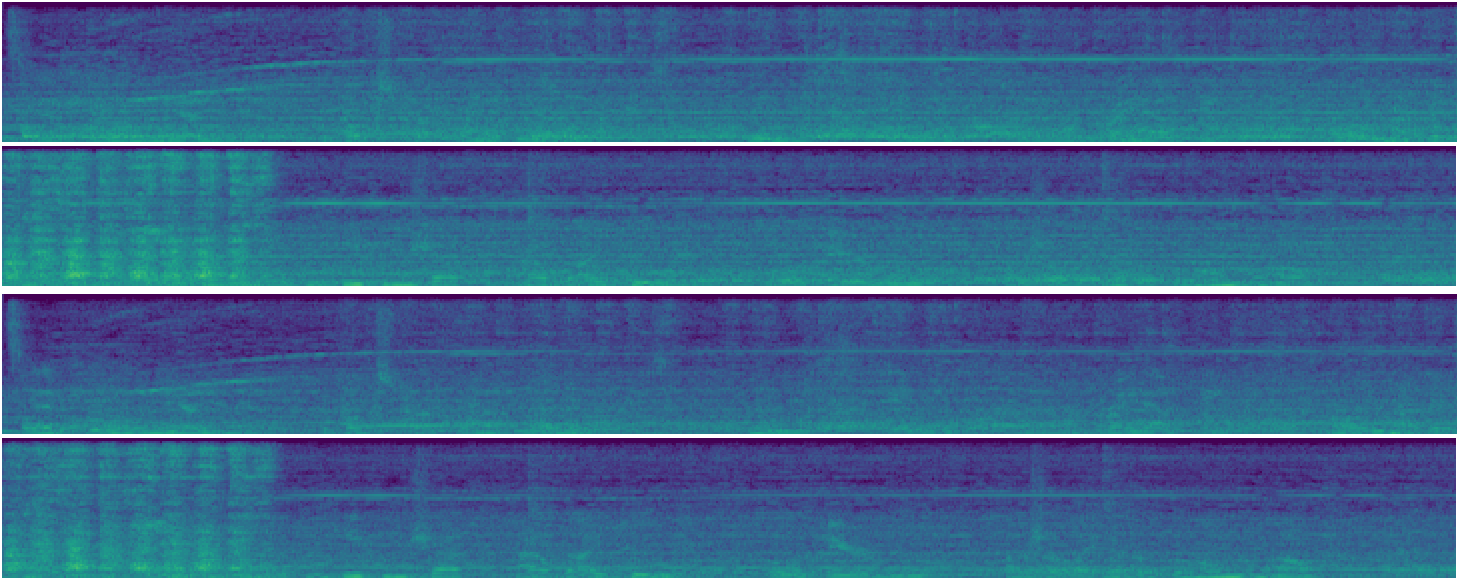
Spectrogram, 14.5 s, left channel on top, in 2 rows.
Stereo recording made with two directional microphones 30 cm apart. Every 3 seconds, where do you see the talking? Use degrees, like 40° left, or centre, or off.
centre, 20° left, 10° left, 10° right, 20° right.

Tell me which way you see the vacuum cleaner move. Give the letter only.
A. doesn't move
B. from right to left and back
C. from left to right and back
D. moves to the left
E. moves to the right
A.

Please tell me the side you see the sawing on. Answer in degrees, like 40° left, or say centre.
20° left.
